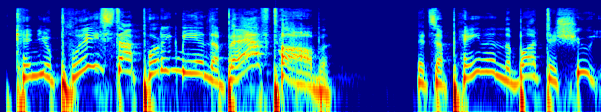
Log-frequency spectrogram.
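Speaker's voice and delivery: high, pleading complaint; whiny plea. Retold or imitated. Actress pleading with the director to stop the bathtub scenes, high and whiny.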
